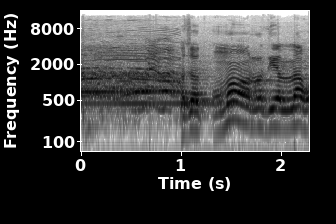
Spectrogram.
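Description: Speech only: a man preaching in a drawn-out, half-sung delivery. A held tone gives way to spoken syllables about a second in.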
